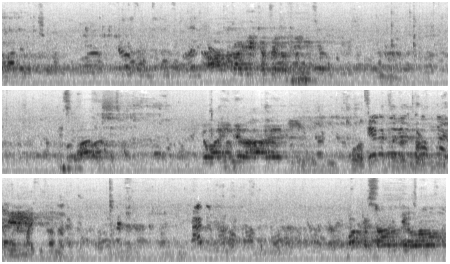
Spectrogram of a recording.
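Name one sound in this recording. A crowd chants and shouts together outdoors.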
